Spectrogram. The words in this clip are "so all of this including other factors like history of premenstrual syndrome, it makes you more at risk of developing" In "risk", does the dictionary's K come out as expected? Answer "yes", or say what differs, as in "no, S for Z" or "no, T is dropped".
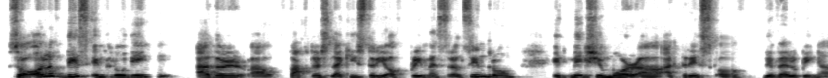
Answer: yes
